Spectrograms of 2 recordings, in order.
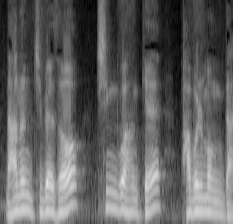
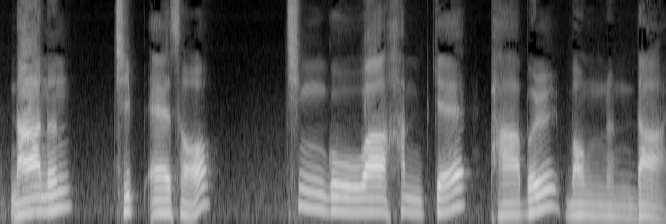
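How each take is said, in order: First: It is read in grouped phrases with breaks. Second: It is read slowly, word by word. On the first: It is easiest to understand. The speaker calls it right. "이렇게 끊어 읽으면 더 잘 이해가 된다는 거예요" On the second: It is thought to be easier to understand. The speaker calls it wrong. "천천히 제가 또박또박 얘기했잖아요"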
